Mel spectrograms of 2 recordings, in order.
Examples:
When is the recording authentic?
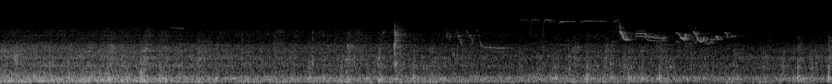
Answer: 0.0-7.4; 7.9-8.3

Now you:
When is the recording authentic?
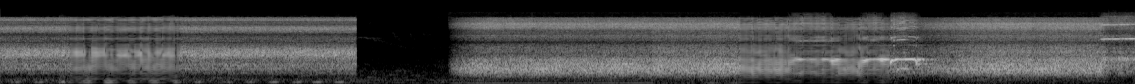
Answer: 0.0-0.7; 1.8-7.4; 8.9-11.4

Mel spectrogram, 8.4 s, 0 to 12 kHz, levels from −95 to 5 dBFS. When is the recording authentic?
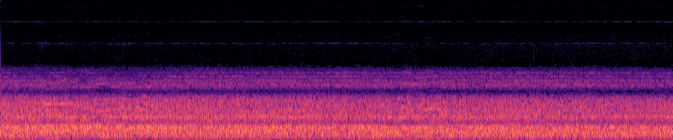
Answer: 0.0-0.5; 1.9-4.9; 5.5-8.4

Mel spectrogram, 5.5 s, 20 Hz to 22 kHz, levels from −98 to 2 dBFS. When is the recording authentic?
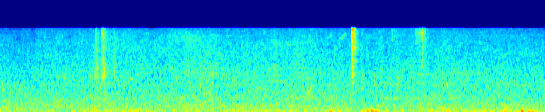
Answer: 0.0-5.5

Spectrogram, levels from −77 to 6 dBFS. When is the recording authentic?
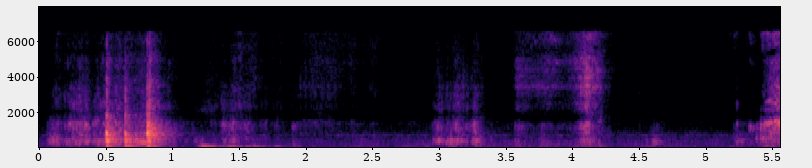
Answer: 2.0-4.6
